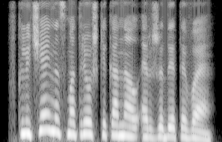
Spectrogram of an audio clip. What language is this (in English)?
Russian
